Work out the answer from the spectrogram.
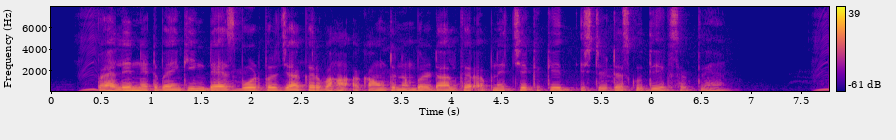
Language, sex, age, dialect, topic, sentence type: Hindi, male, 18-24, Kanauji Braj Bhasha, banking, statement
